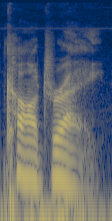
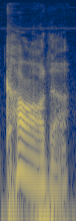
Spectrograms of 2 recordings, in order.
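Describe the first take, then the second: First: It is said the common American way. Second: It is said the common British way. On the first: "many Americans say cadre" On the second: "many people say cadre, yeah, British"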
